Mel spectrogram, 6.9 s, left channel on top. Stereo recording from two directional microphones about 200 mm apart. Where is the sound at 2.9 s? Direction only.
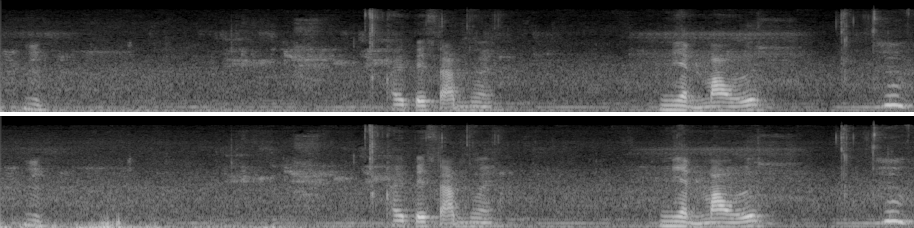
5° right (ahead or behind).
